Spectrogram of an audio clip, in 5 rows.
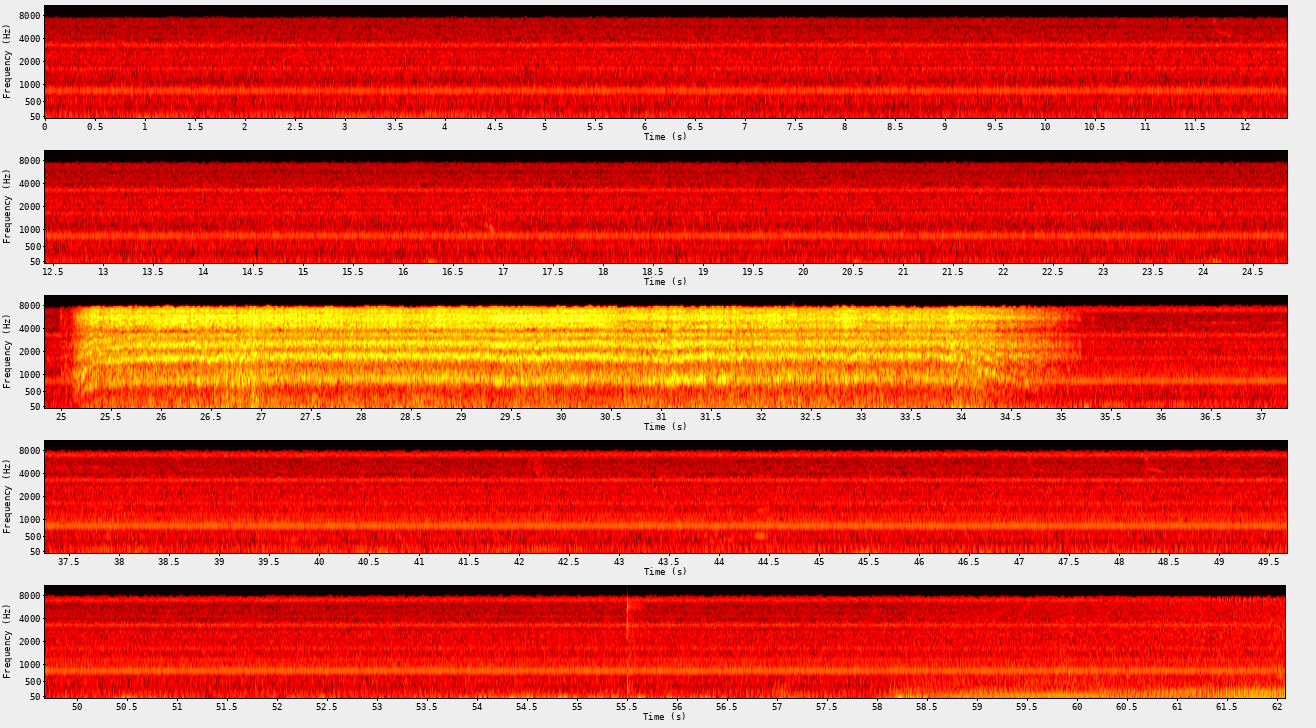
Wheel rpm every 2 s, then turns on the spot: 0, 0, 0, 0, 0, 0, 0, 0, 0, 0, 0, 0, 40, 220, 230, 220, 230, 30, 0, 0, 0, 0, 0, 0, 0, 0, 0, 0, 0, 0, 0.
none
